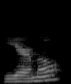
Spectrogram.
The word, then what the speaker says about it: Guillermo: like i say but the pronunciation of my name is the double l's are kind of a y but that's hard for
